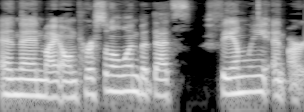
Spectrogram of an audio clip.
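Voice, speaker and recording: In a Midwestern American accent, a woman speaks at a fairly low pitch with fairly even intonation, in a dry, close sound with no echo on a very clean recording with a silent background. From central Illinois. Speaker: craft artist and teacher. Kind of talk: interview.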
